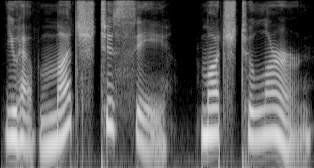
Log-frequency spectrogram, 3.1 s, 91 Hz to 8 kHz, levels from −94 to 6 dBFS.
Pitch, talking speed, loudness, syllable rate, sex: 200 Hz, 155 wpm, -16 LUFS, 2.9 syllables/s, female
